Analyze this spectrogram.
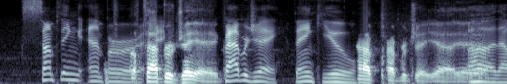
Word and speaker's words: Fabergé: Fabergé, thank you.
